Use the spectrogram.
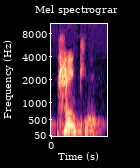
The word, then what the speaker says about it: Pancake: apostrophe capital j and his last name is pancake just like you you'd imagine it's spelled okay thank you yeah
